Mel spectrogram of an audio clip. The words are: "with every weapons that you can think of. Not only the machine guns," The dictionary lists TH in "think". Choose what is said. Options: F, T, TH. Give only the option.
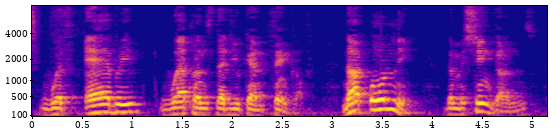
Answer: TH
